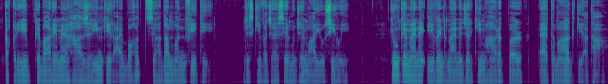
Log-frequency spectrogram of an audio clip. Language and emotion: Urdu, sad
